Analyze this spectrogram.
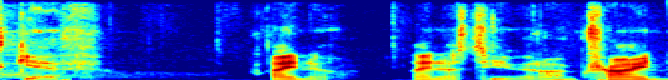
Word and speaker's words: GIF: Yeah, it's a hard G. It's GIF.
